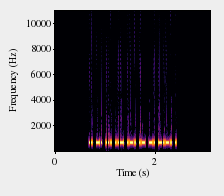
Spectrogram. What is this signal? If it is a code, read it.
Morse code, heard as a keyed tone, about 50 wpm, 700 Hz. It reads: INSURANCE
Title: Sentences from Top 1100 Words - New Word Drill Alt - 50wpm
